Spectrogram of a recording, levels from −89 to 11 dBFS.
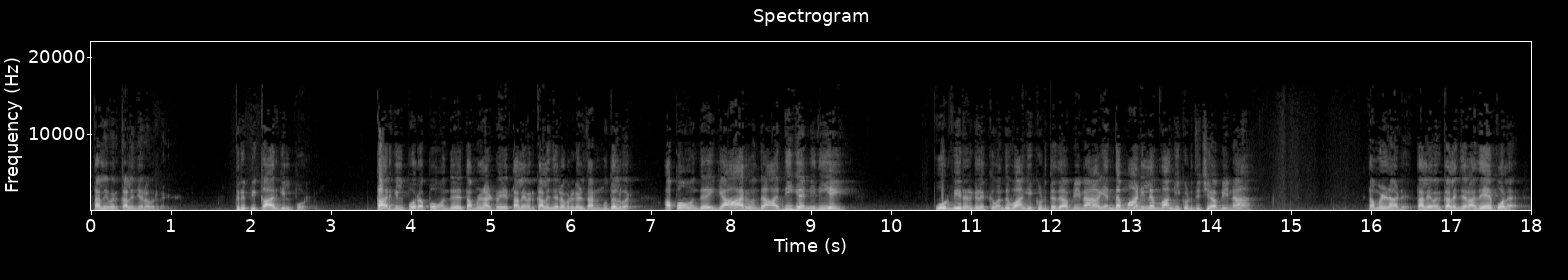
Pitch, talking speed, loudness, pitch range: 180 Hz, 125 wpm, -20 LUFS, 135-200 Hz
